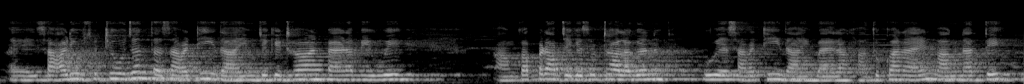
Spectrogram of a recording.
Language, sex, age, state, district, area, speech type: Sindhi, female, 45-60, Gujarat, Junagadh, urban, spontaneous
